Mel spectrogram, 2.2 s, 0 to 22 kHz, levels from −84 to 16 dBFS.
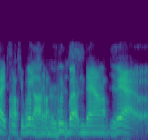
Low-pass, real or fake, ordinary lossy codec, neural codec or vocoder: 7.2 kHz; fake; Opus, 32 kbps; codec, 16 kHz, 8 kbps, FunCodec, trained on LibriTTS, 25 frames a second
